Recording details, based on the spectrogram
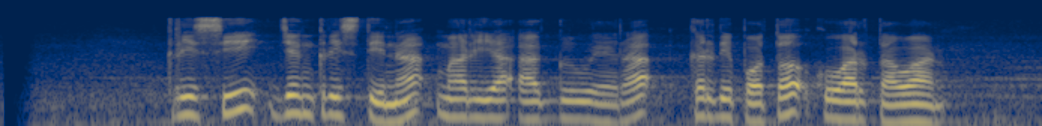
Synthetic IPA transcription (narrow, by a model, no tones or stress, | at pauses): kɾisid͡ʒɨŋkɾist̪inamaɾiaʔaɡlueɾakɨrdipɔt̪ɔkuwart̪awan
